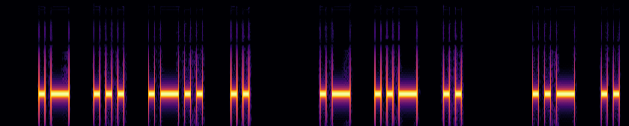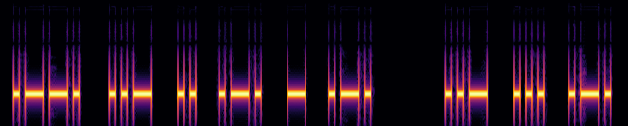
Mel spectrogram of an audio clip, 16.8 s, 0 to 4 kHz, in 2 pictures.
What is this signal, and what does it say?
Morse code, heard as a keyed tone, about 15 wpm, spaced as for 13 wpm, 600 Hz. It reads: ASLI AUI UIPUIRTR USR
